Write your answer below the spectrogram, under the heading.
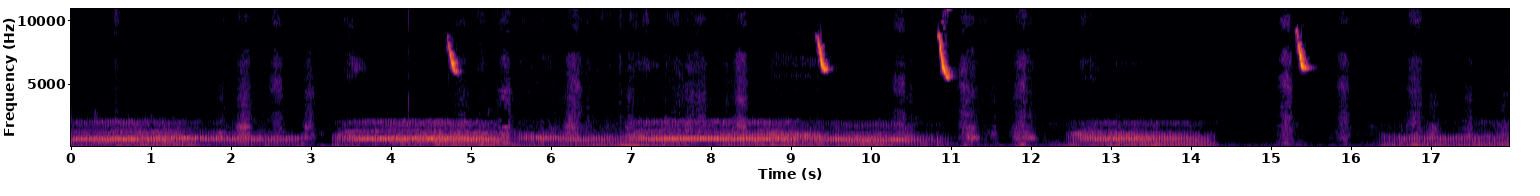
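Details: Three-week-old cheetah cubs, five siblings beginning to explore on hay, purr in repeated bouts of a few seconds each. Brief high, sharp chirps break in between the bouts.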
